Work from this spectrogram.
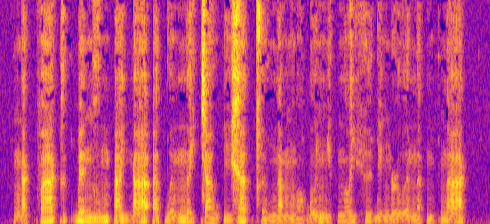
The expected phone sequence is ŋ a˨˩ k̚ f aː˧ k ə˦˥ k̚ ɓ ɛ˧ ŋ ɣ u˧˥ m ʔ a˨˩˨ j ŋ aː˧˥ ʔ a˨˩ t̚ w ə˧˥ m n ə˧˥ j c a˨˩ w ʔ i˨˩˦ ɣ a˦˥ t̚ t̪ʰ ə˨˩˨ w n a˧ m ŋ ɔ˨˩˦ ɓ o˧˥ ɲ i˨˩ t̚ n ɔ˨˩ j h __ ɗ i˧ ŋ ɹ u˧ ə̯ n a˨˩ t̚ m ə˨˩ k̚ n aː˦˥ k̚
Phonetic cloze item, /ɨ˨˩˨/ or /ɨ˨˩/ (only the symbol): ɨ˨˩˨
